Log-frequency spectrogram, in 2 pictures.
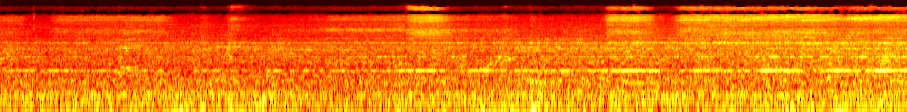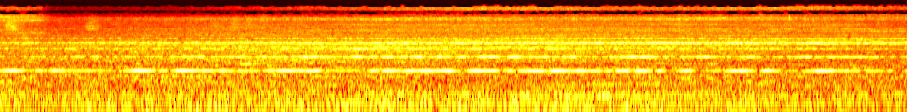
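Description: Talgo-built Afrosiyob high-speed electric train moving slowly past: a low rumble with a steady, even-pitched electric whine that grows louder through the middle and eases slightly near the end.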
